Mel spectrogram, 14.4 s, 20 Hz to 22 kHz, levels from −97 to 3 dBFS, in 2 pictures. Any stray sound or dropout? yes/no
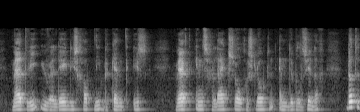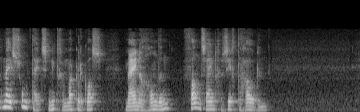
no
